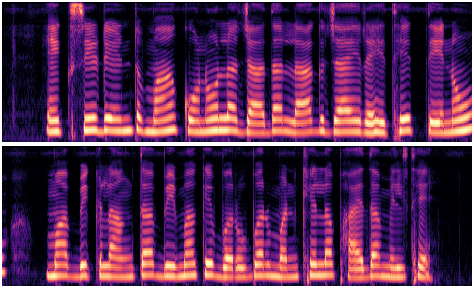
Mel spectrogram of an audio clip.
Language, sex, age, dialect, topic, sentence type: Chhattisgarhi, female, 25-30, Western/Budati/Khatahi, banking, statement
